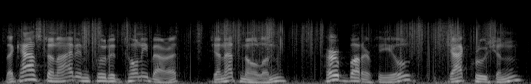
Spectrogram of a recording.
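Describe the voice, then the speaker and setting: A man's voice: a little high, very animated, moderate pace, noisy background. A man reading scripted credits and promotions as a vintage radio network announcer. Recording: vintage radio broadcast recording.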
